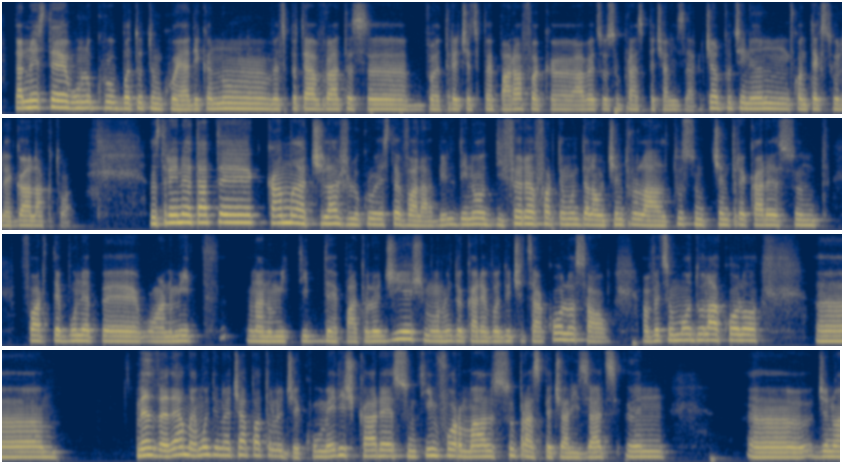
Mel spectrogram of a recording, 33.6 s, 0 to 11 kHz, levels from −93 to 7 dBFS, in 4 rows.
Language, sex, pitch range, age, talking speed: Romanian, male, 145-175 Hz, 20-39, 160 wpm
